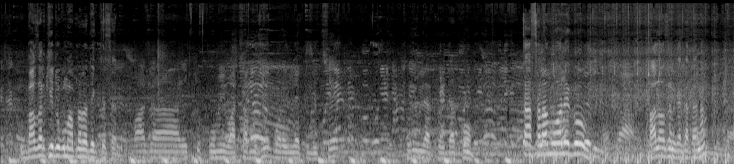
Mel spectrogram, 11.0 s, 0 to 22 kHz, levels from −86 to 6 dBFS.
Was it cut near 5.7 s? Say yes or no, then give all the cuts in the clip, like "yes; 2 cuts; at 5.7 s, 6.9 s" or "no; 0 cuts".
no; 1 cut; at 7.8 s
